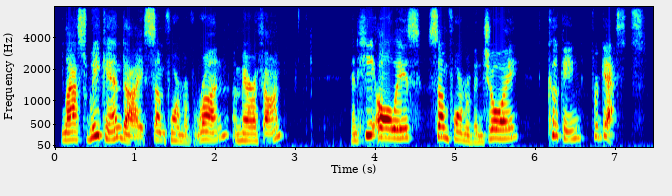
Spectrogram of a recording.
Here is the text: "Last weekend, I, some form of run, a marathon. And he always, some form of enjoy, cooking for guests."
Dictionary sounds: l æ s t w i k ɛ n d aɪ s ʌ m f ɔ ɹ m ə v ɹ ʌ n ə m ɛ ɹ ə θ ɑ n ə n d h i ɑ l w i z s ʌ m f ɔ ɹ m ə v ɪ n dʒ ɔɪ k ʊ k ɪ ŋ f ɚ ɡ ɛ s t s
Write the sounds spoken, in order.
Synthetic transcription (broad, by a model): l æ s t w i k ɛ n d aɪ s ʌ m f ɔ ɹ m ə v ɹ ʌ n ə m ɛ ɹ ə θ ɑ n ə n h i ɑ l w i z s ʌ m f ɔ ɹ m ə v ɪ n dʒ ɔɪ k ʊ k ɪ ŋ f ɚ ɡ ɛ s t s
